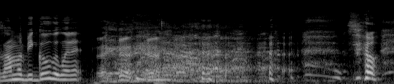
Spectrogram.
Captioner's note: laughter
